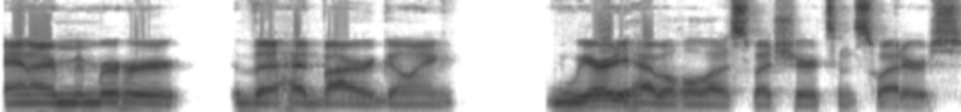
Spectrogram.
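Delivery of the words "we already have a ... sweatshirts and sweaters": very dry deadpan, no audible reaction. Recalling the meeting, quoting the head buyer's reply: imitating deadpan head buyer. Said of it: "just like deadpan".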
